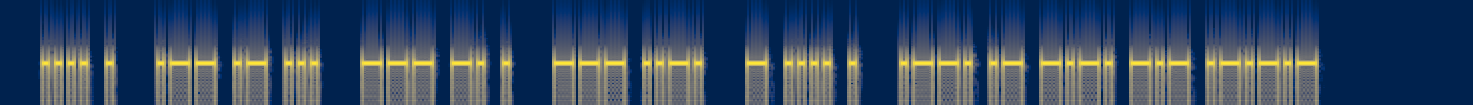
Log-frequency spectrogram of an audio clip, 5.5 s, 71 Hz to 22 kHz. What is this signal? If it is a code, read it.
Morse code, heard as a keyed tone, about 50 wpm, 700 Hz. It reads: HE WAS ONE OF THE PACK.
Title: Sentences from Top 1300 Words 50wpm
